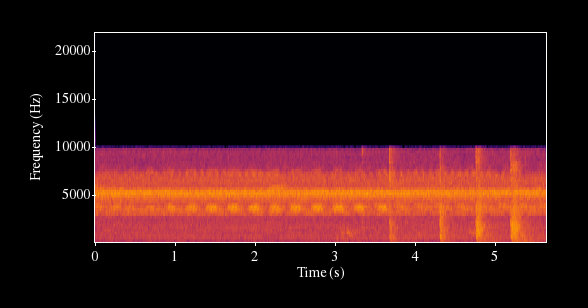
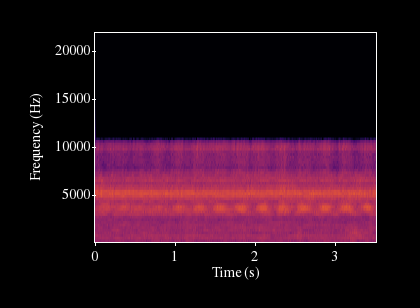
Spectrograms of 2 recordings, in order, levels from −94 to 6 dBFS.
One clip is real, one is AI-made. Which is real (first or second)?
first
